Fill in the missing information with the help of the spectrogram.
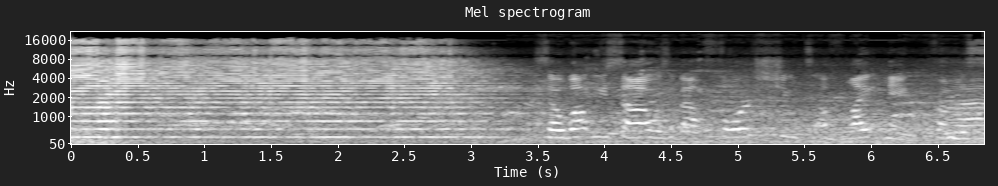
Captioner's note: loud electrical buzzing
